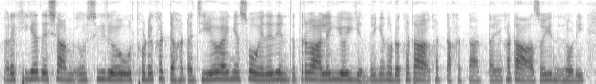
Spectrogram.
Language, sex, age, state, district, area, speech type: Dogri, female, 30-45, Jammu and Kashmir, Samba, rural, spontaneous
